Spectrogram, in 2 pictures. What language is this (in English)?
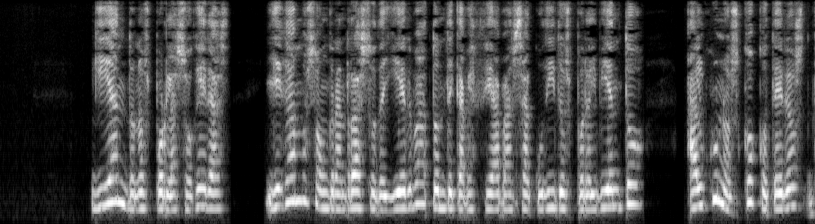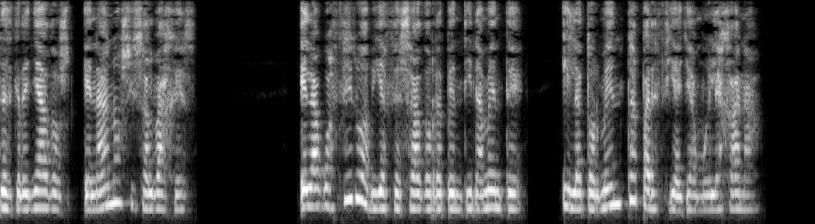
Spanish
